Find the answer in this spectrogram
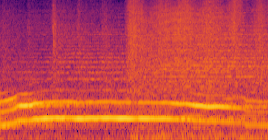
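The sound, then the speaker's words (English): A vicious Ice Age dire wolf gives one long howl that holds a steady pitch and then dips near the end, loud and alone. “they find themselves face to face with a vicious dire wolf”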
